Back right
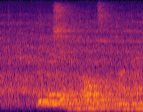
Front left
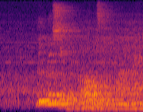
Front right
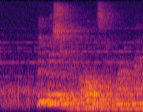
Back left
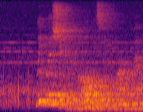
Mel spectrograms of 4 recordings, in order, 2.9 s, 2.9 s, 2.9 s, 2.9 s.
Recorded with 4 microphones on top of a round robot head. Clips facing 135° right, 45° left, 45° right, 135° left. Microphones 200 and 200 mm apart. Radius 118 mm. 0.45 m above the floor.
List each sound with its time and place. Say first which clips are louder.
0.7 s a woman speaking: front left 2 dB, back left 3 dB; 105° left, 4 m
